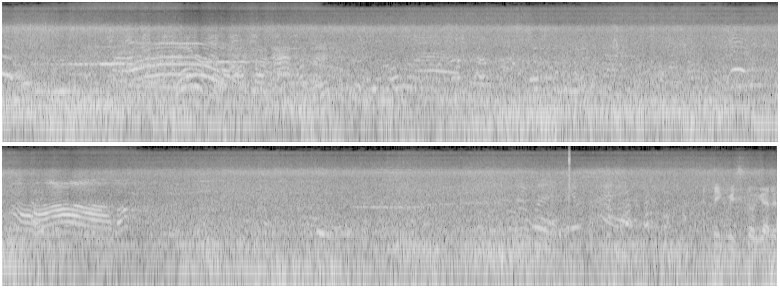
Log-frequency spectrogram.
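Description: Water rushes and splashes loudly around a raft.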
